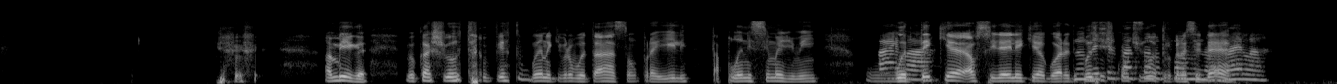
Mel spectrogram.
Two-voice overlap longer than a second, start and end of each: 10.7-12.4

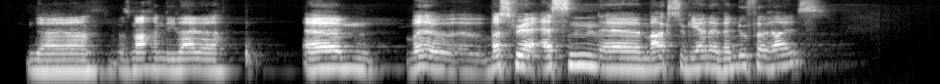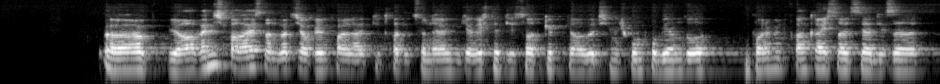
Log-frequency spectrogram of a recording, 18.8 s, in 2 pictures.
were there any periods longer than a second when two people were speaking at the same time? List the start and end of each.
none

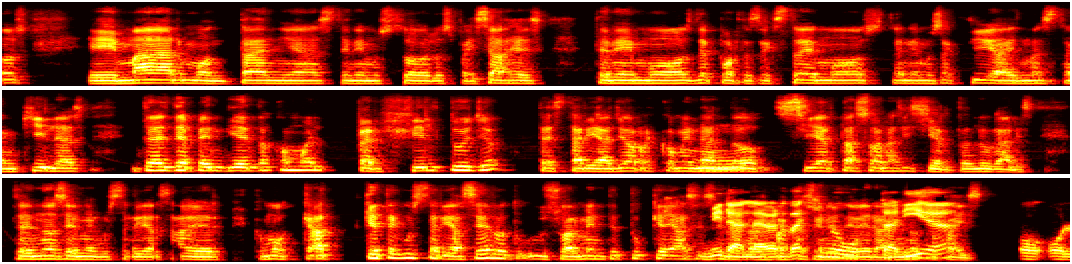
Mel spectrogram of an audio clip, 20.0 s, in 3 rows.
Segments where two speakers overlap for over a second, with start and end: 17.7-19.3

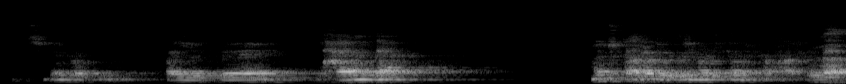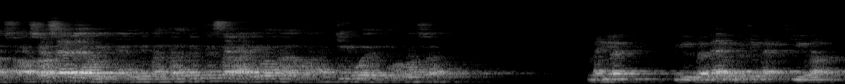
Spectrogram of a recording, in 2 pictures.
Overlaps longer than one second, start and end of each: none

